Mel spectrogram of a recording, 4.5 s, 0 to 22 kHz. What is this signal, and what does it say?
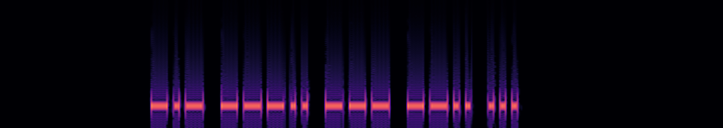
Morse code, heard as a keyed tone, about 32 wpm, 700 Hz. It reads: K8OZS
